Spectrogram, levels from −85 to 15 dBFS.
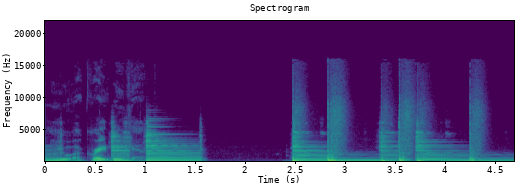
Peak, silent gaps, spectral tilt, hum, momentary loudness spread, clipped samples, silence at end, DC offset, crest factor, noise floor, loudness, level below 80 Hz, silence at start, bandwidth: -4 dBFS; none; -6 dB/octave; none; 7 LU; under 0.1%; 0 s; under 0.1%; 20 dB; -69 dBFS; -24 LUFS; -32 dBFS; 0 s; 15.5 kHz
